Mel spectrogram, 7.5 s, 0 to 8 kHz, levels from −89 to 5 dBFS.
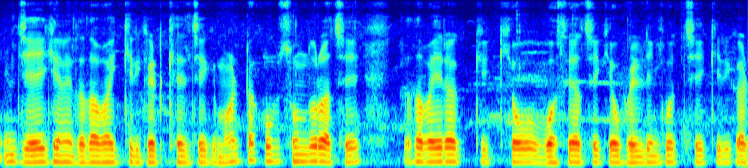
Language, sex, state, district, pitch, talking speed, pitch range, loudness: Bengali, male, Jharkhand, Jamtara, 115 Hz, 150 wpm, 110-125 Hz, -18 LUFS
